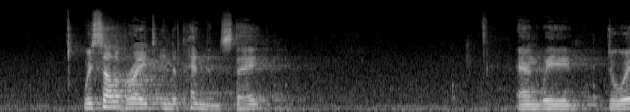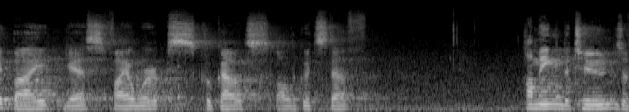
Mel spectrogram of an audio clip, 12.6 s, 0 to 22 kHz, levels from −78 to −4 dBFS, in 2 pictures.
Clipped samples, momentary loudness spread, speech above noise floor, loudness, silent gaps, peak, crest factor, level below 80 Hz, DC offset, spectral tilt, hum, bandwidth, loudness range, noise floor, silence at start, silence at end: under 0.1%; 24 LU; 22 dB; -27 LUFS; none; -6 dBFS; 24 dB; -66 dBFS; under 0.1%; -4 dB/octave; none; 16 kHz; 6 LU; -49 dBFS; 0 s; 0 s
